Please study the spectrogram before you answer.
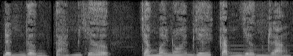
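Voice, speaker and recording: Woman narrator for an audiobook, low husky tone, dry close mic with faint music underneath. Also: animated, dry recording. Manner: reads slowly and evenly, raising her voice for characters' cries. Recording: dry close recording with soft music behind.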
